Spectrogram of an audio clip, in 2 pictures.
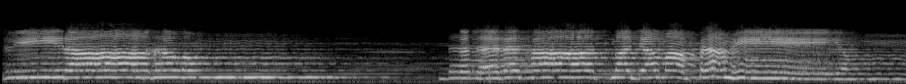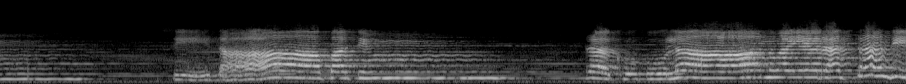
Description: bgm telugu; jai lava kusa

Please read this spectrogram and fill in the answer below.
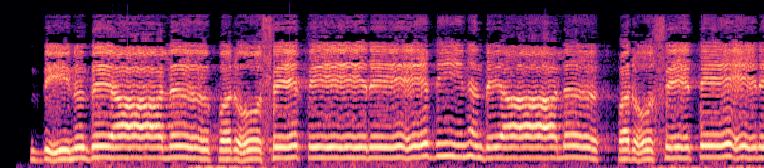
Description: devotional malayalam

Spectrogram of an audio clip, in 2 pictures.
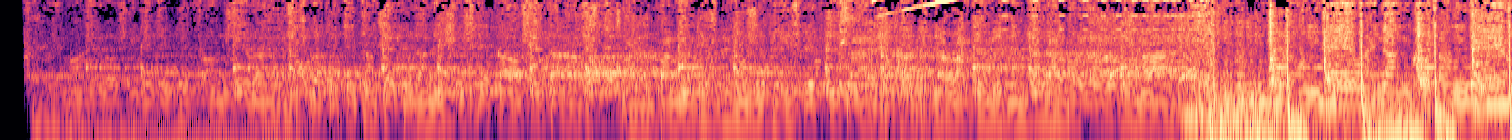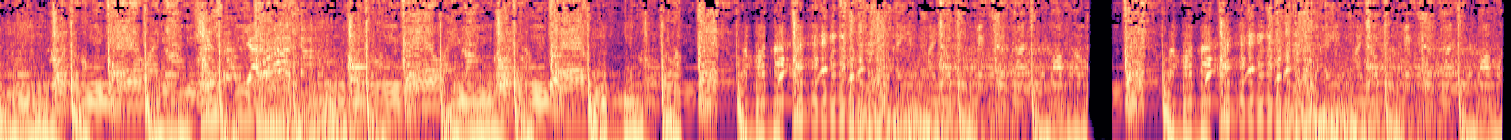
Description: bad boy attitude bgm

